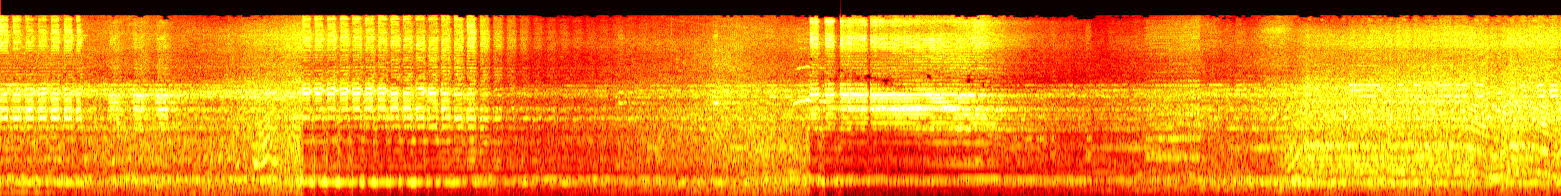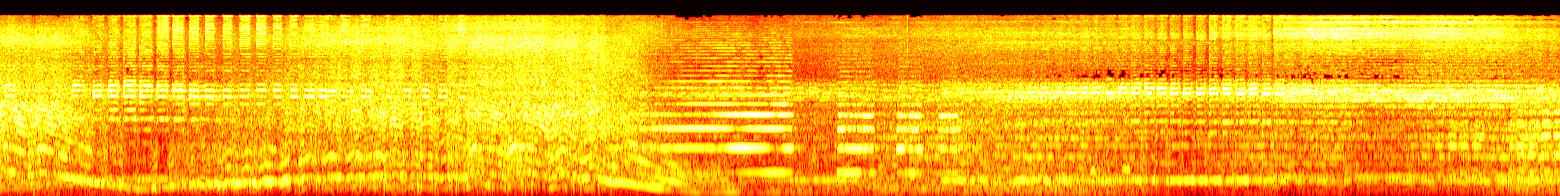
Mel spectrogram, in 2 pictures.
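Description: Many taxi horns honking at once, long blasts and short toots overlapping. About halfway through, a wailing tone sweeps down and back up in pitch twice over the horns.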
